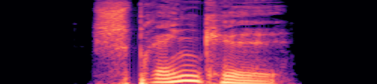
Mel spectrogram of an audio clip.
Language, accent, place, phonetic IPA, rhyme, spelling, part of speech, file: German, Germany, Berlin, [ˈʃpʁɛŋkl̩], -ɛŋkl̩, sprenkel, verb, De-sprenkel.ogg
- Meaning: inflection of sprenkeln: 1. first-person singular present 2. singular imperative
